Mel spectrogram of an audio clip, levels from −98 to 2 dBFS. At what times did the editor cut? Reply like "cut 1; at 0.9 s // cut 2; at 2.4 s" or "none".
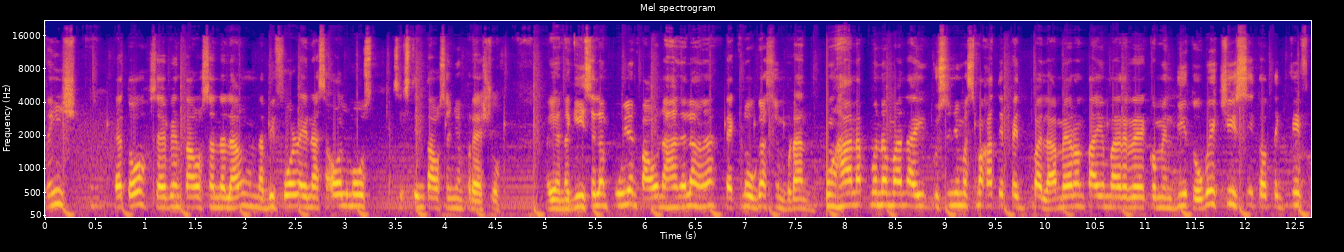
cut 1; at 7.8 s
